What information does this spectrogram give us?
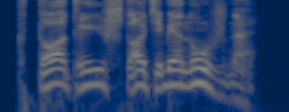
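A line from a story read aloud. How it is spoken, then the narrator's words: Loud roaring bark. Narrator (Russian): лев рявкнул громко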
